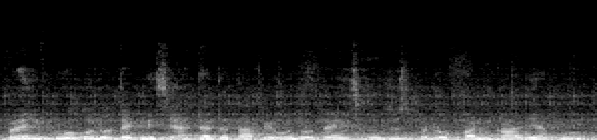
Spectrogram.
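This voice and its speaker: A woman's voice: sits high, fairly even intonation, quick pace, lightly acted. A woman playing a polite, helpful hotel receptionist in a scripted phone role-play, with a formal customer service manner. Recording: echoey, loud vehicle and ambient noise.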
